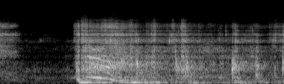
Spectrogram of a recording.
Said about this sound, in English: The door's locked. We can't get in. Break it down, then. Help me, Watson. One, two...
